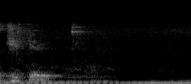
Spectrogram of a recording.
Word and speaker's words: dicere: Algumas pessoas pronunciam de forma diferente. Mas a pronúncia chamada restaurada, que é a pronúncia dos povos, do povo que falava o latim, que era o povo romano, a pronúncia oficial é essa, dicere.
